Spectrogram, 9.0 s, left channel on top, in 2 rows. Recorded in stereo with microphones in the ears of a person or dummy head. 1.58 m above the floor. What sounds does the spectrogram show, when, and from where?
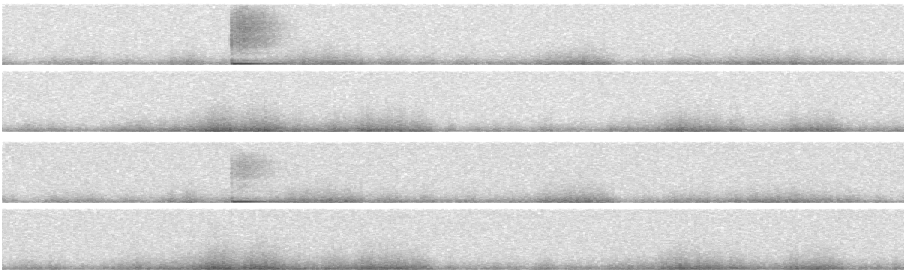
1.1 s a snare drum: 75° left (ahead or behind)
